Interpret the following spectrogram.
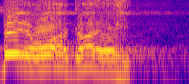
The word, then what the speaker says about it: Bohr: Inclusive Bohr se escreve B-O-H-R, que os gringos têm mania de usar a letra que não precisam, né? O que é que esse H está fazendo aí? Bohr, B-O-H-R.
